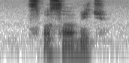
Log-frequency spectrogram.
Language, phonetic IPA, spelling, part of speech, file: Polish, [spɔˈsɔbʲit͡ɕ], sposobić, verb, LL-Q809 (pol)-sposobić.wav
